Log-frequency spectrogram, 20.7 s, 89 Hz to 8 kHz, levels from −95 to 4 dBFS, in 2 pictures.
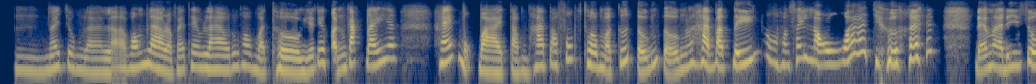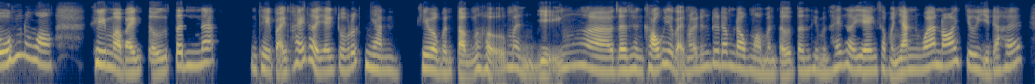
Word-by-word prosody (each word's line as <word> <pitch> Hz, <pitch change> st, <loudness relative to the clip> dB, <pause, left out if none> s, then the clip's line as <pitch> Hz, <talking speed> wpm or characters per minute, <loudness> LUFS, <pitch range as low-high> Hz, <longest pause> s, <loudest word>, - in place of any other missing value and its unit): Ừm, 190 Hz, -2 st, -10 dB
nói 215 Hz, +3 st, -3 dB
chung 225 Hz, -4 st, -7 dB
là 175 Hz, -1 st, -6 dB
lỡ 170 Hz, -1 st, -2 dB
phóng 220 Hz, +4 st, 0 dB
lao 225 Hz, -6 st, +4 dB
là 175 Hz, -, 0 dB
phải 195 Hz, +3 st, -6 dB
theo 230 Hz, 0 st, -5 dB
lao, 205 Hz, -2 st, 0 dB
đúng 230 Hz, +2 st, -7 dB
hông? 240 Hz, -4 st, -5 dB
Mà 170 Hz, -, -1 dB
thường 175 Hz, -1 st, +1 dB
những 190 Hz, -, -3 dB
cái 285 Hz, -, -1 dB
khoảnh 215 Hz, -, +3 dB
khắc 270 Hz, +1 st, +3 dB
đấy 250 Hz, +6 st, +3 dB
á, 350 Hz, -, 0 dB, 0.4 s
hát 295 Hz, +6 st, +4 dB
1 290 Hz, -, -2 dB
bài 175 Hz, -3 st, +4 dB
tầm 175 Hz, 0 st, -4 dB
2-3 240 Hz, +3 st, 0 dB
phút 340 Hz, +4 st, -3 dB
thôi 250 Hz, -4 st, +3 dB
mà 175 Hz, -, +1 dB
cứ 285 Hz, -, -2 dB
tưởng 265 Hz, -, 0 dB
tượng 165 Hz, +8 st, 0 dB
là 275 Hz, -, -2 dB
2-3 235 Hz, -5 st, +7 dB
tiếng, 265 Hz, +6 st, +5 dB
đúng 345 Hz, -, -5 dB
không? 275 Hz, -, -6 dB
Hông 255 Hz, -1 st, -5 dB
thấy 345 Hz, +6 st, -1 dB
lâu 265 Hz, -4 st, +5 dB
quá 305 Hz, -, +7 dB, 0.2 s
chưa 280 Hz, -1 st, +3 dB
hết 370 Hz, +2 st, +7 dB, 0.5 s
để 185 Hz, +3 st, +2 dB
mà 225 Hz, -2 st, +2 dB
đi 235 Hz, +4 st, -2 dB
xuống, 280 Hz, +8 st, +3 dB
đúng 370 Hz, -4 st, -4 dB
hông? 255 Hz, -4 st, 0 dB, 0.4 s
Khi 275 Hz, -3 st, +2 dB
mà 225 Hz, -, +3 dB
bạn 165 Hz, +2 st, +3 dB
tự 160 Hz, +3 st, -2 dB
tin 245 Hz, +4 st, -2 dB
á, 290 Hz, +1 st, -1 dB, 0.4 s
ừm, 210 Hz, -, -12 dB
thì 200 Hz, -4 st, -1 dB
bạn 175 Hz, -, 0 dB
thấy 275 Hz, -, -1 dB
thời 315 Hz, -, +2 dB
gian 185 Hz, +1 st, 0 dB
trôi 195 Hz, +2 st, -6 dB
rất 240 Hz, -, -5 dB
nhanh, 190 Hz, -6 st, -4 dB, 0.2 s
khi 215 Hz, -, 0 dB
mà 195 Hz, -, +3 dB
mình 170 Hz, -1 st, -7 dB
tận 145 Hz, 0 st, +3 dB
hưởng 220 Hz, +2 st, -3 dB
mình 215 Hz, -3 st, -5 dB
diễn, 290 Hz, -6 st, -4 dB
a, 190 Hz, -4 st, +1 dB
lên 195 Hz, 0 st, +3 dB
sân 195 Hz, -2 st, -6 dB
khấu 195 Hz, +5 st, +3 dB
như 260 Hz, -, -2 dB
bạn -, -, -1 dB
nói, 190 Hz, +2 st, -5 dB
đứng 235 Hz, +3 st, -8 dB
trước 270 Hz, -, -4 dB
đám 255 Hz, -1 st, -4 dB
đông 205 Hz, -3 st, -2 dB
mà 175 Hz, -, -4 dB
mình 160 Hz, 0 st, -8 dB
tự 150 Hz, -, -2 dB
tin 185 Hz, +3 st, -6 dB
thì 190 Hz, -, -8 dB
mình -, -, -10 dB
thấy 230 Hz, +3 st, -5 dB
thời 205 Hz, -6 st, -3 dB
gian 185 Hz, +1 st, +2 dB
sao 200 Hz, -, -7 dB
mà 150 Hz, -, -6 dB
nhanh 185 Hz, +5 st, +1 dB
quá, 225 Hz, +5 st, +2 dB
nói 260 Hz, +4 st, +1 dB
chưa 230 Hz, -, -4 dB
gì 195 Hz, -6 st, -4 dB
đã 195 Hz, -, -5 dB
hết. 240 Hz, +8 st, -5 dB
220 Hz, 290 wpm, -23 LUFS, 190-260 Hz, 0.5 s, 2-3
